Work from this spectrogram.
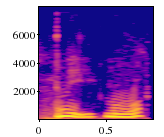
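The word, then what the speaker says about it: Demi Moore: De Moore. Is that how Barry says it, isn't it? No, that's how it's pronounced.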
